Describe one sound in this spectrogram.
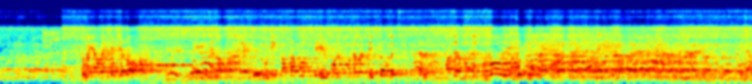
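A man speaks loudly through a megaphone.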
